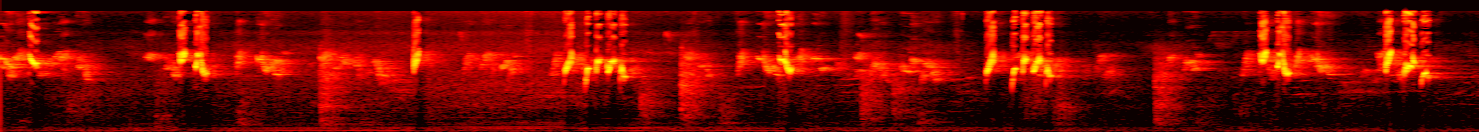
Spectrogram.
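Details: Red-whiskered bulbul singing a full master song, praised for fine phrasing and clearly enunciated notes: bright whistled phrases, each opening with sharp clicks, repeated roughly every two seconds against a quiet background.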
